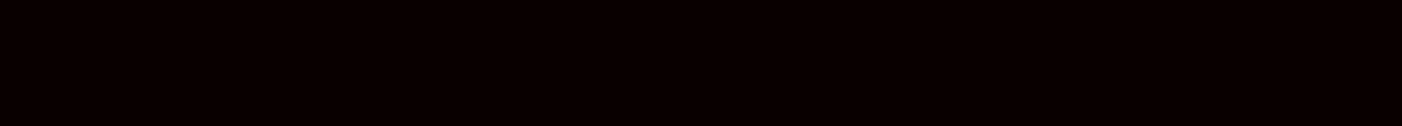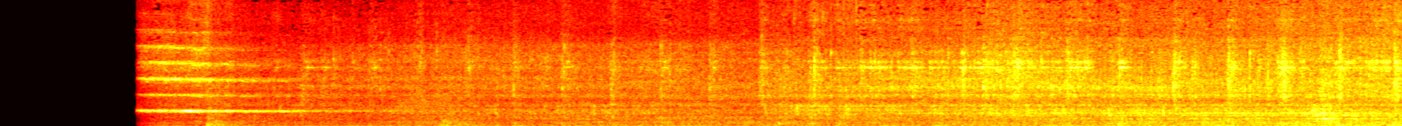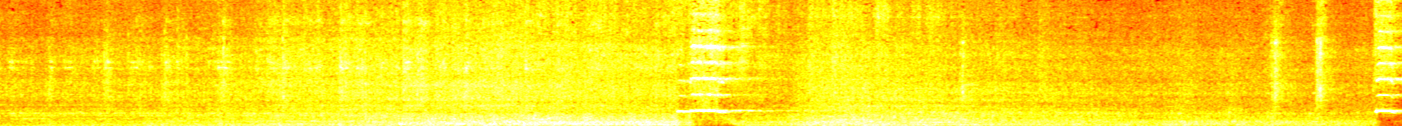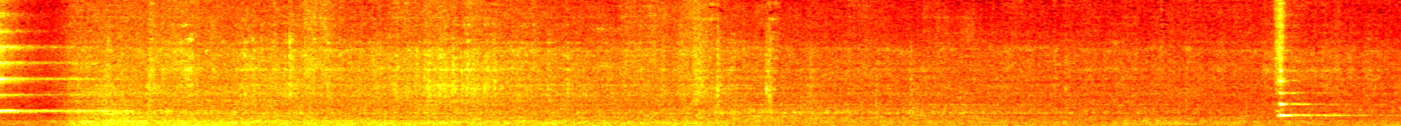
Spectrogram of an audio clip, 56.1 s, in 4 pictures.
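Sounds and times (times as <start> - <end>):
train horn blasts: 15.4 - 17.8, 34.8 - 36.1, 41.8 - 43.4, 54.8 - 56.0
train running past: 15.4 - 56.0.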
